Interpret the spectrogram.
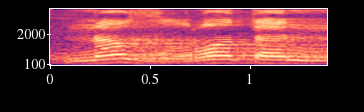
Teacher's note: ضاد کی آواز موٹی ہوگی, را پر ہوگی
